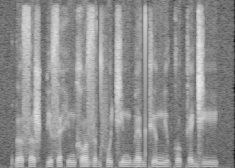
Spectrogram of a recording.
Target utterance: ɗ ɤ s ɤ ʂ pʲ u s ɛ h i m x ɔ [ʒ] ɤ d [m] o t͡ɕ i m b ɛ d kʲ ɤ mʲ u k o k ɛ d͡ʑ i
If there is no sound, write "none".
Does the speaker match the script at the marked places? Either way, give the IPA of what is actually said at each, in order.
z, f

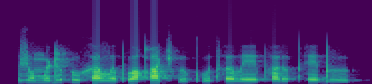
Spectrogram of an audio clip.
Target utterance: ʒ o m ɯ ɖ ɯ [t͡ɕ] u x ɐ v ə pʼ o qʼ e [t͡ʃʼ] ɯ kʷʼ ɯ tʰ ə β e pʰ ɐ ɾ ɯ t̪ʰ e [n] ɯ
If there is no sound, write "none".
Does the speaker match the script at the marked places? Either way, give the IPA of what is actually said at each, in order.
t̪, t͡ʃʼ, d̪

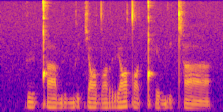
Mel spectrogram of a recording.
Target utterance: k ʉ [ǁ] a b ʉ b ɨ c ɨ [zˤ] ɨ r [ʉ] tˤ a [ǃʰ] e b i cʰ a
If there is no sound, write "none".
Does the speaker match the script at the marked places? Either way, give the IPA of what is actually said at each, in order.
ǃ, dˤ, ɨ, ǃʰ

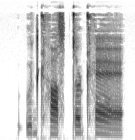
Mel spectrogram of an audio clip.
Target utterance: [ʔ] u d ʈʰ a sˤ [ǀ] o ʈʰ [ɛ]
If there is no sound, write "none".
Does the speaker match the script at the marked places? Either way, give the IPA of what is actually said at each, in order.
ʔ, t, æ

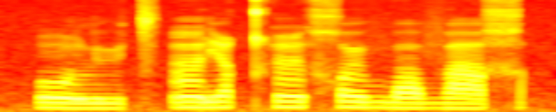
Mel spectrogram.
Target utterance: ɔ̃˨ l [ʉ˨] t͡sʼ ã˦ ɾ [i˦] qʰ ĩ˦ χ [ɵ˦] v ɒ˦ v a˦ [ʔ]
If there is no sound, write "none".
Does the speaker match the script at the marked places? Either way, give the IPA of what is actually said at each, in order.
ʉ˨, i˦, ɵ˦, χ

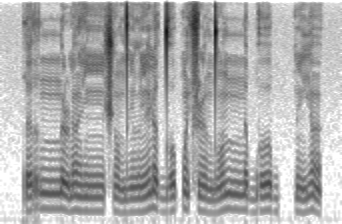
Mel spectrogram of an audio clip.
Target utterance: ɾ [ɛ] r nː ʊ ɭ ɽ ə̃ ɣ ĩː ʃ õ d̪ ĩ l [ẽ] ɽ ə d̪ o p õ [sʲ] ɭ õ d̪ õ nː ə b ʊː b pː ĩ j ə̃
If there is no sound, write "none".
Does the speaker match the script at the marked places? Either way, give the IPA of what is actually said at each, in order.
ə, ĩ, sʲ

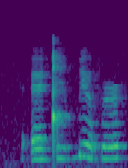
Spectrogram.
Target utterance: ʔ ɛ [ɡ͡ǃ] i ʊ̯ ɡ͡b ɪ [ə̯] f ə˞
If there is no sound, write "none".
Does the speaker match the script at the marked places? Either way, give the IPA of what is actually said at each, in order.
ǃ, ə̯

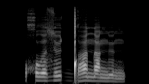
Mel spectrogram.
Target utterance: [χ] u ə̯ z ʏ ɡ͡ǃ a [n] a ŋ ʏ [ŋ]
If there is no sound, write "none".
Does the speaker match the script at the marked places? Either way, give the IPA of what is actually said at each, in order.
χ, n, ŋ

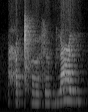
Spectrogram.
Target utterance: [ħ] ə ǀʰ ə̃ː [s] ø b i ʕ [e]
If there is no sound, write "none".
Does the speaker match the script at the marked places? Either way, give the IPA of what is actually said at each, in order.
ħ, s, i

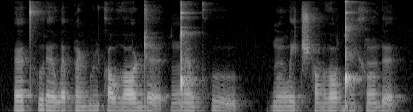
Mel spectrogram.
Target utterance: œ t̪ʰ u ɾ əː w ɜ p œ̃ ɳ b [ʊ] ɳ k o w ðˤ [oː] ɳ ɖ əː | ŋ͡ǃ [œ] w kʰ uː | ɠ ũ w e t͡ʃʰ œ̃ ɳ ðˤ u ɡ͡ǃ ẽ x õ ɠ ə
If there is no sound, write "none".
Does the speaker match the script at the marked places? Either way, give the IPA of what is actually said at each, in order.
u, oː, œ̃

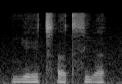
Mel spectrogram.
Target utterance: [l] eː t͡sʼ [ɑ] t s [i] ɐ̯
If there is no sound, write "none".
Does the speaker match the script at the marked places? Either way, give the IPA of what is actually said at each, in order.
ʎ, ʌ, i

